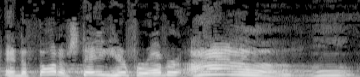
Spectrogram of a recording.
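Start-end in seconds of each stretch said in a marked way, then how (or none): 1.8-3.5 drawn-out weary groan. Real, not acted. Pastor groaning at the thought of living here forever. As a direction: let out a tired ah.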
